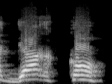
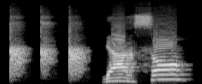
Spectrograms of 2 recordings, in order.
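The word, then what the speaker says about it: garçon: عشان تجيب النطق بتاعها السون ديت لازم تحط السي دي اللي هي اس صغيره في دي السي، حطها هنا كده. اصبحت بدل ما هتبقى جاركون كلمه وحشه، اصبح اسمها جارسون.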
